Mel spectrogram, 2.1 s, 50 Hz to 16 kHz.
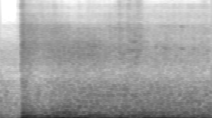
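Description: A big-bore shot from the Object 261 self-propelled gun in a video game, a sudden deep boom that rolls on as a loud, sustained low rumble for the rest of the moment.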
